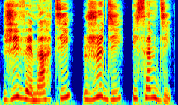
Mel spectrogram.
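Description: High-voiced woman teaching French slowly. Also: no echo. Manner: slow, careful model sentences for repeating. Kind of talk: language lesson with repetition drills.

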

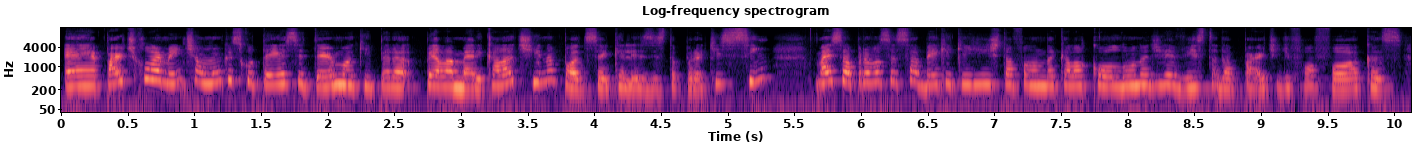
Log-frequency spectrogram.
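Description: High-voiced woman teaching Spanish. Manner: explains patiently, repeating words slowly and clearly. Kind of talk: online language lesson.

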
